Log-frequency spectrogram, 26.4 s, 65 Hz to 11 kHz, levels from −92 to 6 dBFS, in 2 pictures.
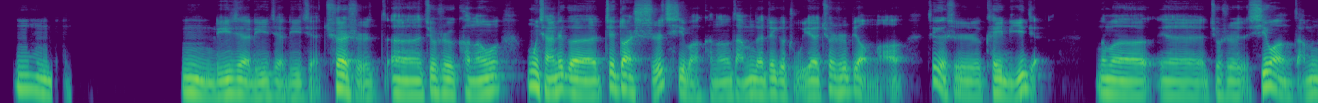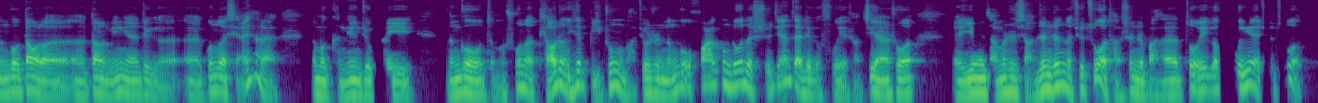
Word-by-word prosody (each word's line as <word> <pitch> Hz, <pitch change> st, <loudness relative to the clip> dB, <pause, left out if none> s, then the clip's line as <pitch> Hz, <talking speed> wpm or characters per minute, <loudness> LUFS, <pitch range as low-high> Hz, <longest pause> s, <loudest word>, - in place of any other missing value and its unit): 嗯。 125 Hz, -8 st, -2 dB, 1.1 s
嗯， 105 Hz, -6 st, +3 dB
理 95 Hz, +3 st, +3 dB
解 105 Hz, -3 st, +3 dB
理 90 Hz, +2 st, -1 dB
解 95 Hz, -1 st, -4 dB
理 90 Hz, +1 st, -4 dB
解。 90 Hz, -, -9 dB
确 135 Hz, -4 st, +7 dB
实， 90 Hz, -4 st, -3 dB
自 -, -, -14 dB
呃， 100 Hz, -2 st, +3 dB
就 110 Hz, +4 st, 0 dB
是 110 Hz, -1 st, +3 dB
可 105 Hz, +2 st, -5 dB
能 110 Hz, +5 st, +3 dB, 0.2 s
目 155 Hz, -2 st, +4 dB
前 110 Hz, -3 st, +3 dB
这 130 Hz, -, +4 dB
个 100 Hz, -4 st, +6 dB
这 150 Hz, +9 st, +1 dB
段 135 Hz, -2 st, +5 dB
时 115 Hz, +6 st, -1 dB
期 120 Hz, -10 st, -1 dB
吧， 90 Hz, -3 st, -3 dB
可 85 Hz, -, -15 dB
能 95 Hz, +2 st, -2 dB
咱 100 Hz, -, -3 dB
们 100 Hz, +4 st, +1 dB
的 100 Hz, -1 st, +3 dB
这 110 Hz, -, +1 dB
个 95 Hz, -2 st, 0 dB
主 90 Hz, -, -8 dB
业 100 Hz, +1 st, +3 dB
确 125 Hz, +5 st, -3 dB
实 120 Hz, +1 st, +1 dB
比 115 Hz, -, -4 dB
较 -, -, +3 dB
忙， -, -, -8 dB, 0.2 s
这 -, -, -1 dB
个 -, -, +3 dB
是 95 Hz, -1 st, -2 dB
可 95 Hz, +5 st, -1 dB
以 105 Hz, -, +5 dB
理 90 Hz, +8 st, +2 dB
解 -, -, -4 dB
的。 -, -, -21 dB, 0.5 s
那 110 Hz, -, -1 dB
么， 105 Hz, -, +5 dB, 0.4 s
呃， 95 Hz, -1 st, -2 dB
就 90 Hz, +2 st, -6 dB
是 95 Hz, 0 st, -3 dB
希 150 Hz, -, +2 dB
望 95 Hz, -12 st, +4 dB
咱 90 Hz, -, -8 dB
们 110 Hz, -, +1 dB
能 105 Hz, -, 0 dB
够 120 Hz, 0 st, +2 dB
到 125 Hz, +1 st, +4 dB
了， 95 Hz, 0 st, +1 dB
嗯， 95 Hz, -1 st, -5 dB
到 115 Hz, +1 st, +2 dB
了 -, -, +1 dB
明 95 Hz, +4 st, -2 dB
年 100 Hz, -4 st, -1 dB
这 100 Hz, -2 st, -4 dB
个， 90 Hz, -, -7 dB
呃， 90 Hz, -1 st, -5 dB
工 120 Hz, +6 st, -3 dB
作 125 Hz, -, +3 dB
闲 -, -, -4 dB
下 -, -, -5 dB
来， -, -, -4 dB, 0.3 s
那 105 Hz, -, -2 dB
么 100 Hz, -, +2 dB
肯 90 Hz, -, -9 dB
定 100 Hz, +1 st, +1 dB
就 100 Hz, -, -2 dB
可 95 Hz, -, -9 dB
以 95 Hz, -1 st, -4 dB, 0.3 s
能 100 Hz, +2 st, 0 dB
够 105 Hz, -4 st, +4 dB
怎 -, -, -9 dB
么 -, -, -12 dB
说 -, -, -6 dB
呢， -, -, -1 dB
调 -, -, +4 dB
整 -, -, +2 dB
一 -, -, -2 dB
些 160 Hz, -, +1 dB
比 160 Hz, -, -9 dB
重 155 Hz, +1 st, -2 dB
吧， 95 Hz, -, -8 dB
就 115 Hz, -, -1 dB
是 110 Hz, -1 st, -1 dB
能 100 Hz, +5 st, -1 dB
够 -, -, -2 dB
花 -, -, 0 dB
更 165 Hz, -1 st, -3 dB
多 160 Hz, +2 st, +2 dB
的 145 Hz, -5 st, +1 dB
时 -, -, -9 dB
间 -, -, -2 dB
在 -, -, +5 dB
这 -, -, -1 dB
个 -, -, -8 dB
副 -, -, -8 dB
业 -, -, -3 dB
上， -, -, -16 dB
既 120 Hz, -, -1 dB
然 100 Hz, -2 st, +4 dB
说， 105 Hz, +1 st, +2 dB, 0.4 s
呃， 95 Hz, -, -4 dB
因 105 Hz, +4 st, +3 dB
为 110 Hz, -, +5 dB
咱 -, -, -4 dB
们 115 Hz, +2 st, +1 dB
是 115 Hz, -, +1 dB
想 95 Hz, -, -6 dB
认 130 Hz, +4 st, +2 dB
真 155 Hz, -, +4 dB
地 140 Hz, -, +1 dB
去 125 Hz, +4 st, -5 dB
做 115 Hz, -2 st, +3 dB
它， 90 Hz, -, -3 dB
甚 115 Hz, +6 st, -6 dB
至 100 Hz, -, +1 dB
把 95 Hz, +1 st, -4 dB
它 100 Hz, +1 st, +1 dB
作 100 Hz, -, -1 dB
为 125 Hz, -, +1 dB
一 -, -, -7 dB
个 -, -, +1 dB, 0.2 s
副 150 Hz, -, -4 dB
业 165 Hz, -, +1 dB
去 -, -, -23 dB, 0.2 s
做。 -, -, -5 dB
105 Hz, 310 characters per minute, -22 LUFS, 95-115 Hz, 1.1 s, 确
